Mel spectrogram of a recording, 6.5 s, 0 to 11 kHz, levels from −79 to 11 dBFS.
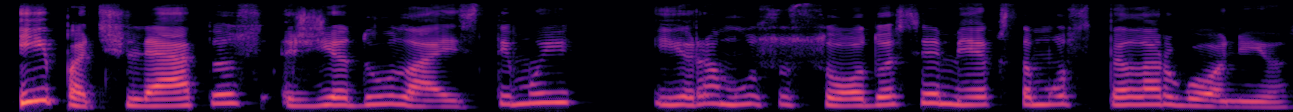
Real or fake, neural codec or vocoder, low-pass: real; none; 9.9 kHz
